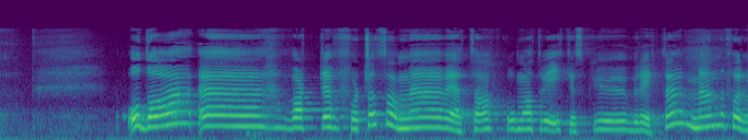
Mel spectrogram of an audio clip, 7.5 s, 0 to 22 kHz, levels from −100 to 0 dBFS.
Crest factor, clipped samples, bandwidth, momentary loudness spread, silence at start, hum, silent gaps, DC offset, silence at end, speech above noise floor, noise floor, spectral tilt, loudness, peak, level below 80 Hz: 18 dB; under 0.1%; 11 kHz; 7 LU; 0.55 s; none; none; under 0.1%; 0 s; 27 dB; -58 dBFS; -4.5 dB/octave; -31 LUFS; -14 dBFS; -66 dBFS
